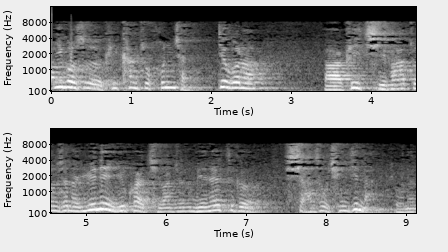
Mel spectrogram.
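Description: A man with a high yet mellow voice gives a dharma talk as a Buddhist teacher. He speaks in a chatty way and keeps asking his listeners whether they follow. The sound rings through a roomy hall with a long reverb. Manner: conversational, keeps checking with listeners by asking "you know?".

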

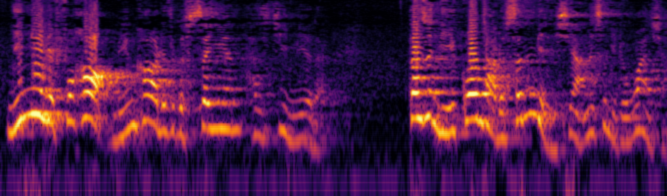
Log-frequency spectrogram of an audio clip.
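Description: A man with a high yet mellow voice gives a dharma talk as a Buddhist teacher. He speaks in a chatty way and keeps asking his listeners whether they follow. The sound rings through a roomy hall with a long reverb. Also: big pitch swings, a little fast. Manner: conversational, keeps checking with listeners by asking "you know?".

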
